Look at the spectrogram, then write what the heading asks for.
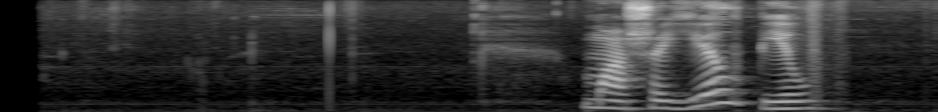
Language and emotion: Russian, neutral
